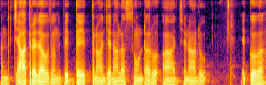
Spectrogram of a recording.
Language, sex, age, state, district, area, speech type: Telugu, male, 18-30, Telangana, Mancherial, rural, spontaneous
